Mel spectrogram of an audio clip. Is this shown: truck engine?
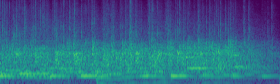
no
